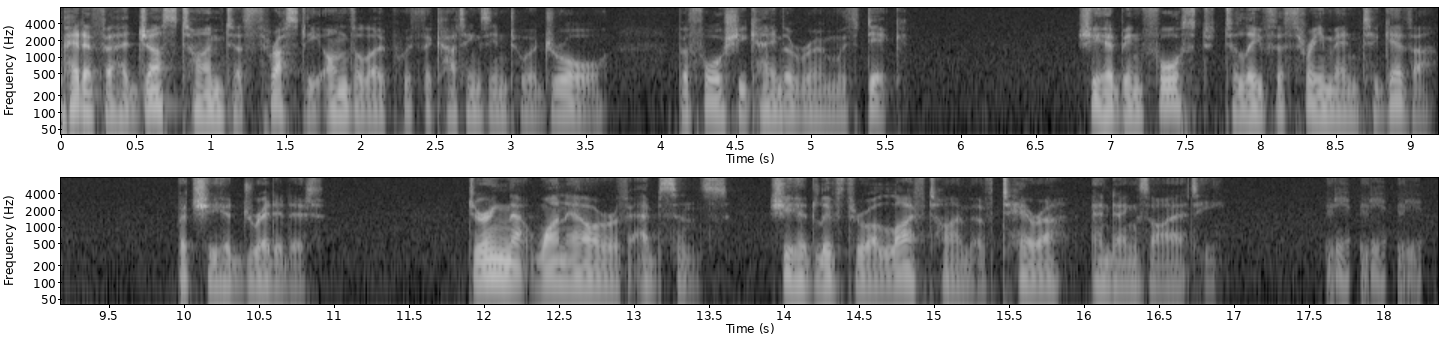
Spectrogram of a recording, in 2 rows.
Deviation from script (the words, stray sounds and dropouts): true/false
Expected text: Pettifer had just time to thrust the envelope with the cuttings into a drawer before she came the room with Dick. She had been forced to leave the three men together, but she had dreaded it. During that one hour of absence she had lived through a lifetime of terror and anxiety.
true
